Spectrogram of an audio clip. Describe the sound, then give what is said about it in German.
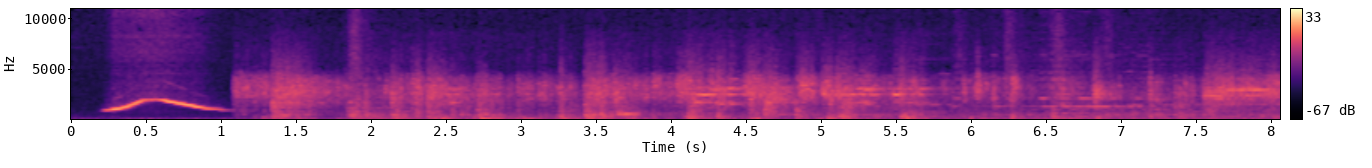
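A single short whistle on an opera house stage swoops up in pitch and back down, then gives way to a long stretch of loud, dense clattering and rumbling noise as the stage collapses, including the castle set for Tosca. “Ich mein, da stürzt die ganze Bühne ein, wenn hier pfeift.”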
